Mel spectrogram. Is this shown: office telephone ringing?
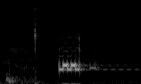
yes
